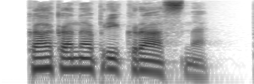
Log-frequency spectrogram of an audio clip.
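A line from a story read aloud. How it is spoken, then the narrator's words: Whispered. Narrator (Russian): прошептал Лучинин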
